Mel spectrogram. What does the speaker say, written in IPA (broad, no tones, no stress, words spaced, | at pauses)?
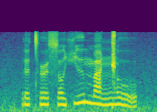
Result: ɾətʰə˞sɔçɨ maŋ͡ǁo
